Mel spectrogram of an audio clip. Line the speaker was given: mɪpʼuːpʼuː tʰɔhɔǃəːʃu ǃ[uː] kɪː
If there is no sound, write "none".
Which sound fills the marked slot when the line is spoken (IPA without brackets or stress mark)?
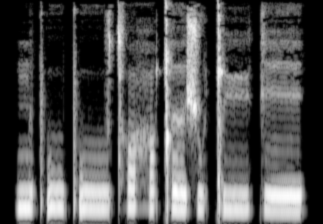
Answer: yː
